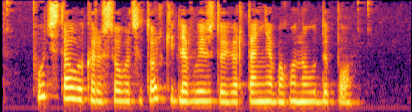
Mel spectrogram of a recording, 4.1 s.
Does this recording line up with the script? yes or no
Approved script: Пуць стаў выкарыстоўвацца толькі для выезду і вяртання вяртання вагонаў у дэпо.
no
